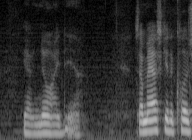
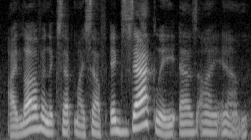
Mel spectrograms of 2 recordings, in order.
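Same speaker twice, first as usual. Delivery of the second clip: slow, punching "exactly"; stress on EXACTLY; slower than usual. Shown as a demonstration. Speaker reads the affirmation to listeners, stressing "exactly" hard. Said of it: "I'm gonna emphasize the different words".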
